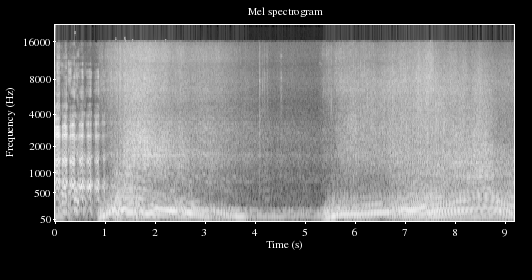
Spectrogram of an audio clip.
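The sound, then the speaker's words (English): A car with a Borla Touring exhaust, its least aggressive setting, revs loudly twice. Each rev climbs sharply in pitch and then winds back down, and the engine settles to a lower drone between the two bursts. “right, and now this is the Borla Touring exhaust.”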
